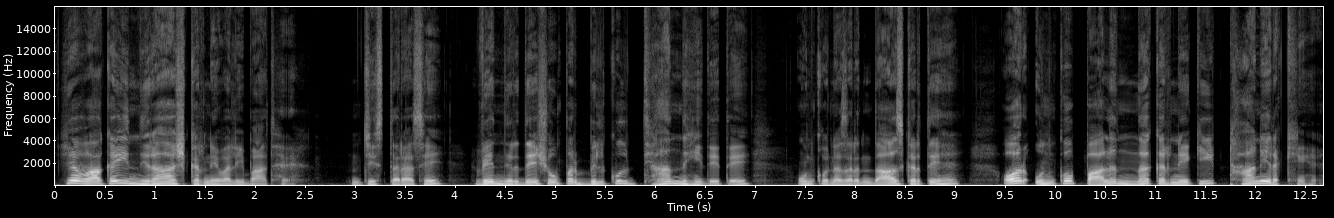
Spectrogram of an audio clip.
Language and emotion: Hindi, sad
